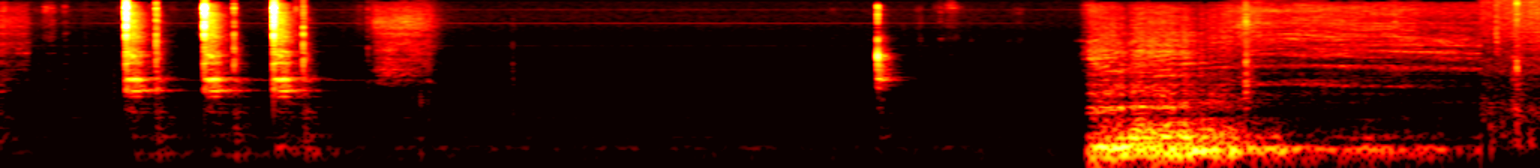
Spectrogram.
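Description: A water heater's gas control valve clicking as its standing pilot is relit: a few light clicks about a second or two in, then one sharp piezo igniter click about six seconds in. From about seven seconds a steady rushing noise with a low hum starts and fades toward the end.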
